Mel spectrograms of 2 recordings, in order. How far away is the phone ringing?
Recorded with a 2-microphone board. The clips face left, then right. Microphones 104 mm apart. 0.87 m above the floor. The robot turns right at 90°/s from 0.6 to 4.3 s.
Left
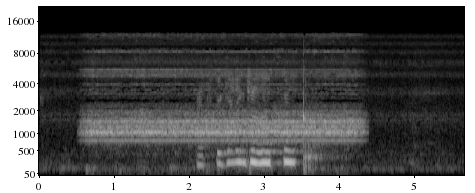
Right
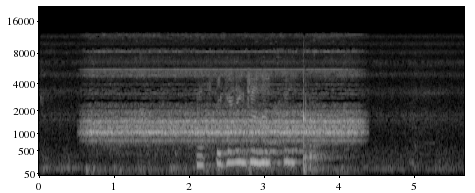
I don't hear a phone ringing.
